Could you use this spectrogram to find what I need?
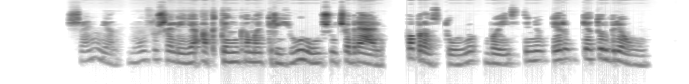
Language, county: Lithuanian, Vilnius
